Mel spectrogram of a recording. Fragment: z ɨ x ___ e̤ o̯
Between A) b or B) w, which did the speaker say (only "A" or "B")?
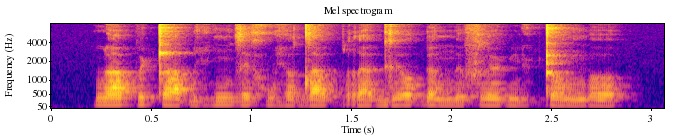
B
